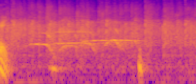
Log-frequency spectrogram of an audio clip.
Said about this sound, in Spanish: No, un aplauso para que venda bien. ¿Eh? Aplausos al de los tamales.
